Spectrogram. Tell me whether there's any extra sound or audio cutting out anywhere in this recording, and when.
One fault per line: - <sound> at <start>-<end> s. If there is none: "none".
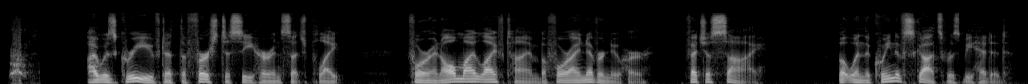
- bark at 0.1-0.4 s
